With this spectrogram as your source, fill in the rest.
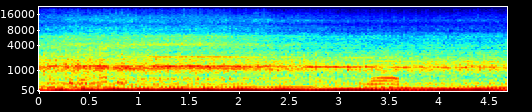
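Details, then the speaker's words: BMW E34 M50B20, cold idle at −2 °C: steady, even low hum with no knocking or ticking. The owner says the hydraulic lifters only start rattling once it warms up. "при запуске холодном двигателе работает нормально при прогреве в общем начинает араба"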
